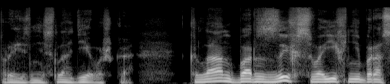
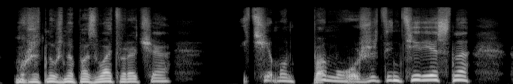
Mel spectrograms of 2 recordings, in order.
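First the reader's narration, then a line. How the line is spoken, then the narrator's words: Gasping, forced out. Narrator (Russian): хватая воздух ртом, выдавил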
